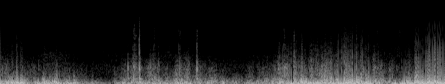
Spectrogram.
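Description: Wind buffeting the microphone: a loud, gusty low rumble that dips briefly about a second in.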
